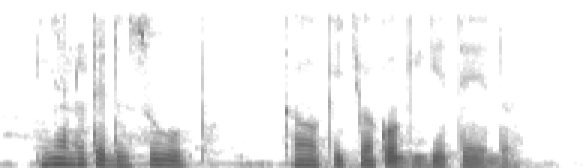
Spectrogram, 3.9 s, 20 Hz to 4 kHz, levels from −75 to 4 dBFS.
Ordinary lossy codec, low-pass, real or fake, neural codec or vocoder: AAC, 32 kbps; 3.6 kHz; real; none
